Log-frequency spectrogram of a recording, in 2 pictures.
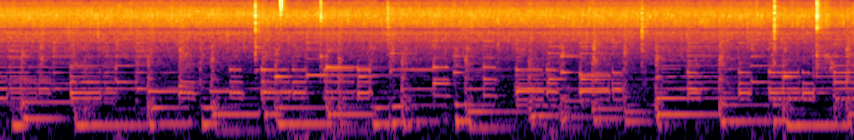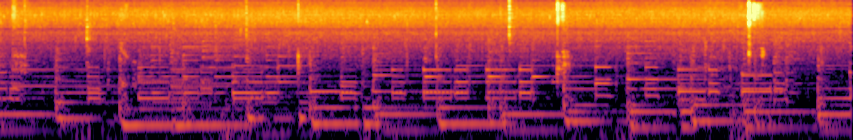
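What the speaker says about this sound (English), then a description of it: "And here just a little bit of sizzling, which is great." Steady crackling sizzle of shrimp frying in butter and oil in a hot skillet, continuous and fairly quiet, with occasional sharper pops and no voices.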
